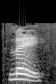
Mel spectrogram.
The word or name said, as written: les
